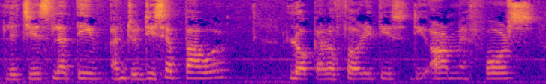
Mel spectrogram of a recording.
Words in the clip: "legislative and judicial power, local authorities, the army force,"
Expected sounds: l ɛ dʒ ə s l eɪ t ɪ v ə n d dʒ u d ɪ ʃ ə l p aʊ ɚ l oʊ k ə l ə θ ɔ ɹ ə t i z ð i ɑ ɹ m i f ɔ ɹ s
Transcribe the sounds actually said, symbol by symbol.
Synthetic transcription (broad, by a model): l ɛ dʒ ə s l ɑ t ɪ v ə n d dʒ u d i s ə l p aʊ ɚ l oʊ k ə l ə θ ɔ ɹ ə t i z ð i ɑ ɹ m i f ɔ ɹ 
